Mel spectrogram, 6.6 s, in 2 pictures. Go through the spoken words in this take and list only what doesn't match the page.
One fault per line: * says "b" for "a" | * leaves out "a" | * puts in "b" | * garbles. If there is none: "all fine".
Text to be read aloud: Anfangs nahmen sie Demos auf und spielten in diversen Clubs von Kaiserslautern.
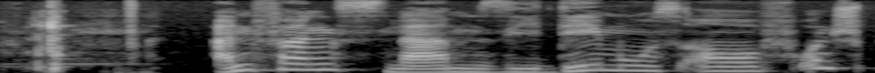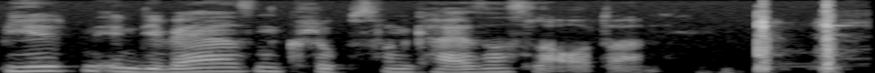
all fine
